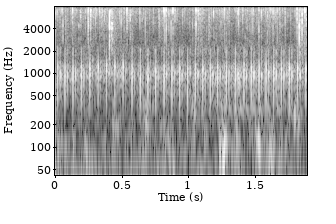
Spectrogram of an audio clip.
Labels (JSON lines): {"label": "biophony, rattle", "recorder": "SoundTrap 500"}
